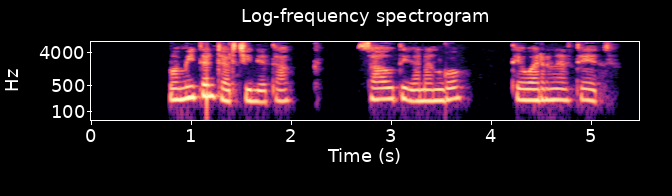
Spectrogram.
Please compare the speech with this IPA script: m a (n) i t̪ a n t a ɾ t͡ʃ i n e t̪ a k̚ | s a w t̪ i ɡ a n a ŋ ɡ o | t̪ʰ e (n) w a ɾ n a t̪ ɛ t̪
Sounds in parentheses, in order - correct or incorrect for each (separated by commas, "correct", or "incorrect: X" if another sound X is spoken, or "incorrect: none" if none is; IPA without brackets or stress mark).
incorrect: m, incorrect: none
